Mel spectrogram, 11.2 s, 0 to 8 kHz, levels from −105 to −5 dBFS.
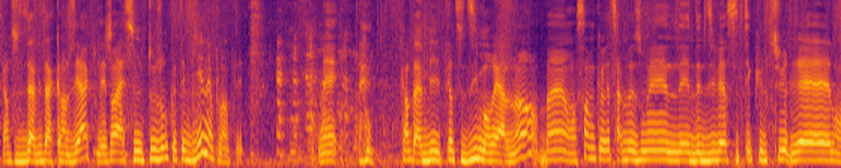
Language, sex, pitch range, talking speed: English, male, 120-155 Hz, 175 wpm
